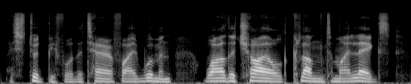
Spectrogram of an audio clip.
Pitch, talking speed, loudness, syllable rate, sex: 135 Hz, 190 wpm, -18 LUFS, 5.4 syllables/s, male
